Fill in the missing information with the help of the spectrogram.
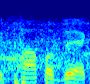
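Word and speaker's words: Popovic: Coach Don papaik and I say papaik because that is how he has asked us to pronounce his name here's Hunter with a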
